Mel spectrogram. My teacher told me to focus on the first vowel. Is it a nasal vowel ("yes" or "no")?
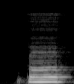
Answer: yes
